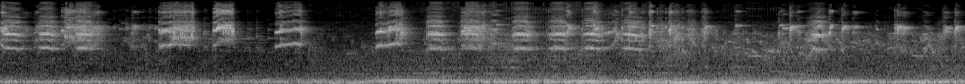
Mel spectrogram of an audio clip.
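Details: Fischer's lovebird chirping, repeated sharp high squeaky notes in quick bursts roughly every half second, fairly clear over a low background hum.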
